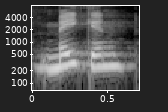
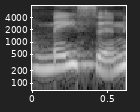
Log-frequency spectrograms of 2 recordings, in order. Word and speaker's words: Macon: I recorded the audiobook, and the people at Penguin Random House wrote back to me on a couple things and said, hey, you mispronounced Macon. And I was, it's supposed to sound like bacon. And I said, oh, no, let me introduce you to a few country songs off the internet. It's pronounced Mason here.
